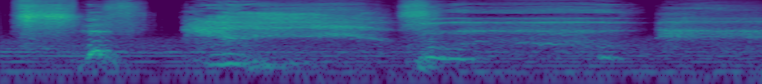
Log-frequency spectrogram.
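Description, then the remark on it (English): A voice imitates a horned devil sniffing: a series of loud, breathy snorts and drawn-out hissing inhales, with low growling undertones and no spoken words. “The horned devil sniffs and gets closer.”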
